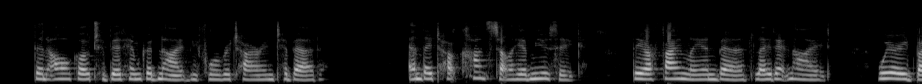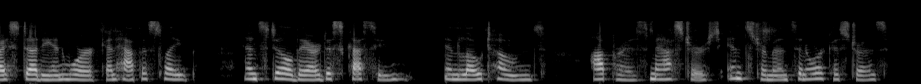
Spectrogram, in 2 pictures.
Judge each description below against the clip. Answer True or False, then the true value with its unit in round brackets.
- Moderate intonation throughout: False (2.3 semitones)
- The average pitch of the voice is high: True (235 Hz)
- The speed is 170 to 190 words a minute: False (155 wpm)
